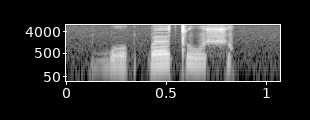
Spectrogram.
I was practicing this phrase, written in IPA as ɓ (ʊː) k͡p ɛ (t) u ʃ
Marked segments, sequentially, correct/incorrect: correct, correct

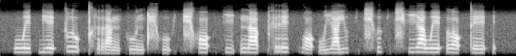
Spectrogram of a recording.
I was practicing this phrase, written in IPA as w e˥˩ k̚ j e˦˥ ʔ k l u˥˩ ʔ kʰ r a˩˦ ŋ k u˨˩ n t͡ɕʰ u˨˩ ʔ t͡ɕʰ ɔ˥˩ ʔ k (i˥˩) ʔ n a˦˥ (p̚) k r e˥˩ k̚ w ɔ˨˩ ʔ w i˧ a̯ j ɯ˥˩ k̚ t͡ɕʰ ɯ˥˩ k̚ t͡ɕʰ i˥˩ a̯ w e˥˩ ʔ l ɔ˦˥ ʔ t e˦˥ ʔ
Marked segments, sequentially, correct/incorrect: incorrect: i˦˥, correct

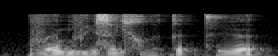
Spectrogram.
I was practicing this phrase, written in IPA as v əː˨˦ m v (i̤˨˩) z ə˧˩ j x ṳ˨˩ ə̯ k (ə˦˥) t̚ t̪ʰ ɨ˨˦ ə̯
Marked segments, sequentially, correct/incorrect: incorrect: i˧˩, incorrect: ə˨˩

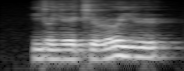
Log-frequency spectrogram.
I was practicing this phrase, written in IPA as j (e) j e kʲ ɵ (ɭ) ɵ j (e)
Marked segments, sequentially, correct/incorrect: incorrect: ɘ, correct, incorrect: y

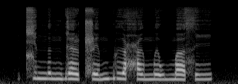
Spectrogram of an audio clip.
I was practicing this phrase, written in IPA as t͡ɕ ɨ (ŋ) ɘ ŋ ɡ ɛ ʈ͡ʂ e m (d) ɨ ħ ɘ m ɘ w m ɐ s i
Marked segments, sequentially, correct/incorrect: correct, incorrect: b

